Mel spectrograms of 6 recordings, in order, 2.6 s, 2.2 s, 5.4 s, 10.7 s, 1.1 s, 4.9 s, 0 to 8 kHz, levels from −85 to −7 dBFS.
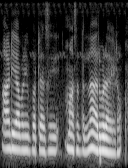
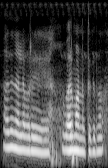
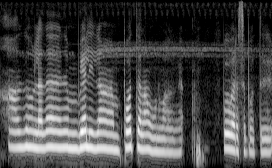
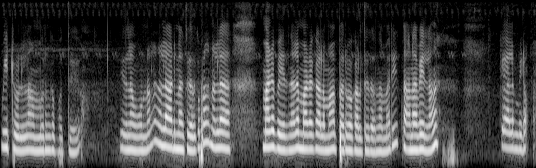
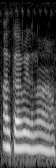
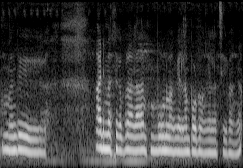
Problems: constant background noise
